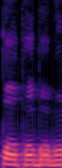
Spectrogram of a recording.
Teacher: प फ ब भ में जिह्वा और दोनों ओठ स्पर्श कर रहे हैं मजबूती से।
